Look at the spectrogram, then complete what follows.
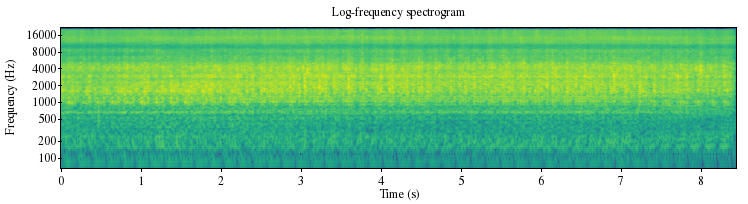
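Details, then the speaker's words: Mercedes-Benz 410D diesel at idle just after an easy start, mild weather: idle buried under a harsh metallic rattle and rough chatter up top; worn belt tensioner bearing letting the tensioner jump, bearing to be replaced. "уже явно слышно, как шпрыгатит. Так, ну все, глушим машину и будем разбирать, заниматься ремонтом."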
